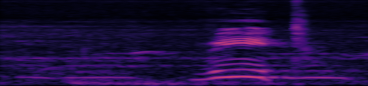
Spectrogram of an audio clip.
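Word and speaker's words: wheat: वीट। हम तो हीट लिख रहा है हीट। डब्लू तू पढ़ेगी या मैं पढ़ूंगी? डब्लू मैं तो हिंदी पढ़ रहा हूँ ना। है हीट मुझे साइलेंट बोला जाएगा डब्लू। वीट।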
